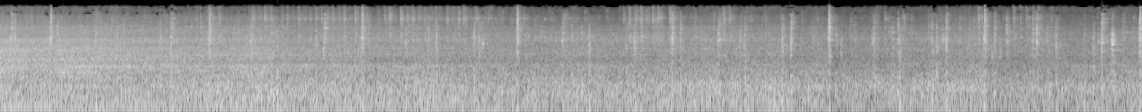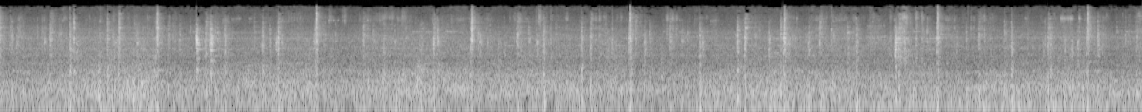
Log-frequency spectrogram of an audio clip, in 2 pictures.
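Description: A long train of steel peat wagons on a narrow-gauge field railway rolling past, wheels clacking over the rail joints with many sharp metallic clicks and clanks over a steady rumble. The low rumble is strongest at the start and eases over the first few seconds.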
